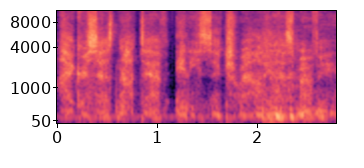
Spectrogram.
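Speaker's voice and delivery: hushed whisper, spoken under the breath. Acting out somebody who came down with a message: imitating someone whispering.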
